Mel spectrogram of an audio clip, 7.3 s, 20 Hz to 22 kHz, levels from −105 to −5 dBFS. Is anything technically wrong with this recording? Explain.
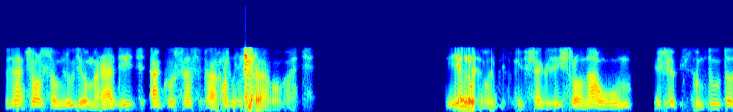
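Yes. The whole speech clip has passed through the Codec 2 vocoder, which fits a rate of about 2.4 kbit/s. It keeps only pitch, voicing, energy and a spectral envelope, then rebuilds the voice from sine waves. The result is heavily robotic and buzzy, confined to roughly 300 Hz to 3.6 kHz. A spectrogram shows neat synthetic harmonic stacks with no energy outside that band.

Bit errors on digital voice radio hit three stretches: 2.16 to 2.62 s, just after "ľuďom radiť ako sa", then 4.56 to 5.28 s and 6.60 to 7.04 s. The first burst is the heaviest, at a fairly high error rate. Flipped bits corrupt whole frames' pitch, level and voicing, so the voice breaks into warbles and bleeping gibberish. The spectrogram shows harmonics jumping abruptly frame to frame, and the waveform shows erratic level steps.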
